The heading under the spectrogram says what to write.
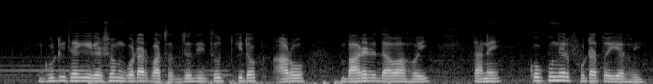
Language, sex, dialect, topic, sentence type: Bengali, male, Rajbangshi, agriculture, statement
